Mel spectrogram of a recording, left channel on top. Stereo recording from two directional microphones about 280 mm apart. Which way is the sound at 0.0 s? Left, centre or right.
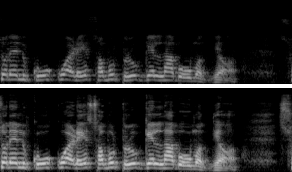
Right.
